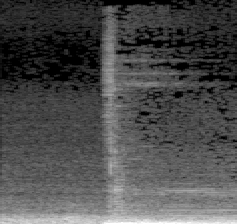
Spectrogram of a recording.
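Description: A game menu opens with a soft whoosh.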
